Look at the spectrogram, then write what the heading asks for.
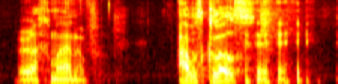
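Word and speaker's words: Rakhmonov: Rachmanov. I was close. Rachmanov. Oh, Shavkat Rachmanov. Uh-huh. Like how you know how to pronounce it?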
